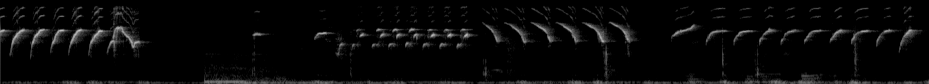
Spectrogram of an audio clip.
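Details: Canary delivering extended cengkok song intended to stir other canaries: fast falling whistled notes, a brief pause, then buzzy trills and mixed chirps and sweeps in varied phrases, low hum beneath.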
